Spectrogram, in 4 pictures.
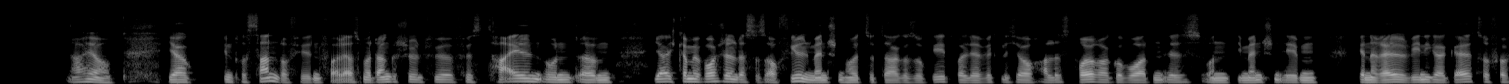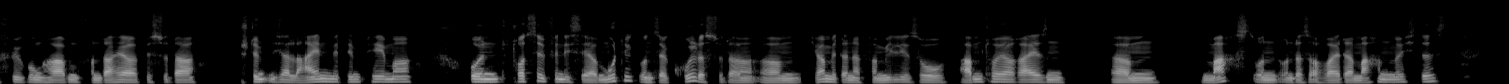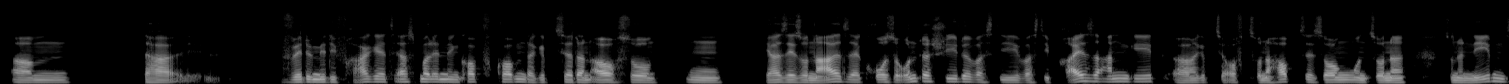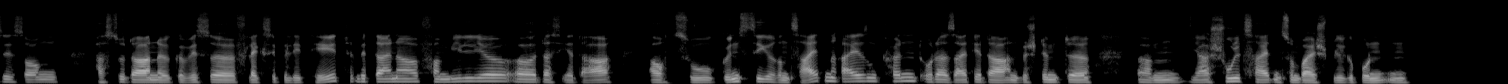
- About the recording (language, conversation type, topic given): German, advice, Wie plane ich eine Reise, wenn mein Budget sehr knapp ist?
- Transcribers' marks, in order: none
